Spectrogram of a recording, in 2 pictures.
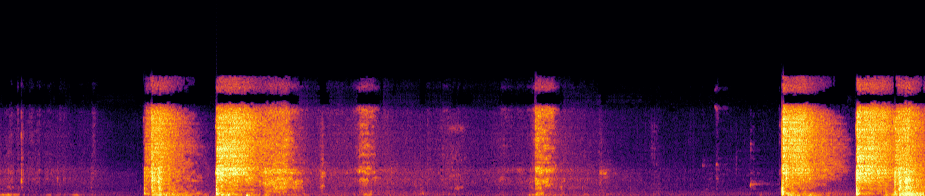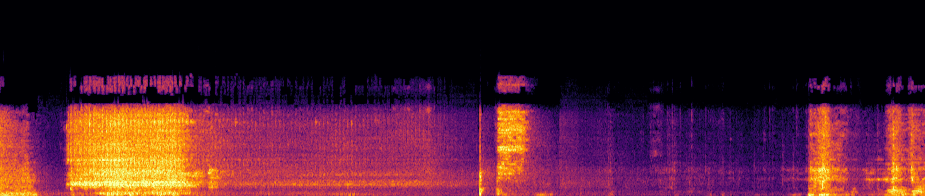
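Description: Perlite mortar bagging machine working: a series of loud, sudden bursts of hissing, rushing noise from its pneumatic bag clamp and filling spout. The longest burst comes a little past the middle and lasts about a second and a half before fading.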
